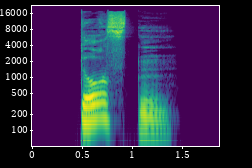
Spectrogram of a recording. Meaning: to thirst, be thirsty
- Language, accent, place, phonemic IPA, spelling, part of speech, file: German, Germany, Berlin, /ˈdʊrstən/, dursten, verb, De-dursten.ogg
